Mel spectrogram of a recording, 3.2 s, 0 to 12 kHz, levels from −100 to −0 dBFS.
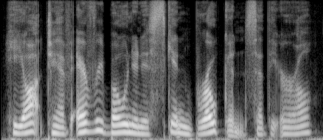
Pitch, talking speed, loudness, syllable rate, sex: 175 Hz, 240 wpm, -18 LUFS, 5.3 syllables/s, female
